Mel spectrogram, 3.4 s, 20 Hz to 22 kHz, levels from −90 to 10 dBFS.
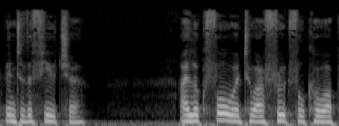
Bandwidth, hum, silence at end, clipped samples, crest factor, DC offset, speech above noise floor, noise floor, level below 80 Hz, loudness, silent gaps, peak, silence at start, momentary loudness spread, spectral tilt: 16.5 kHz; none; 0 s; under 0.1%; 14 dB; under 0.1%; 30 dB; -54 dBFS; -50 dBFS; -25 LUFS; none; -12 dBFS; 0 s; 11 LU; -7.5 dB/octave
